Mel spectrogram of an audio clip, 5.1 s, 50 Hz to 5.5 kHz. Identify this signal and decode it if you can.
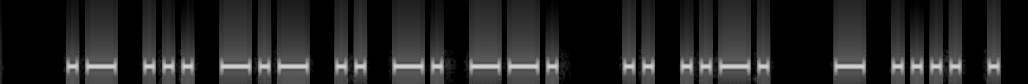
Morse code, heard as a keyed tone, about 25 wpm, 600 Hz. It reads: ASKING IF THE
